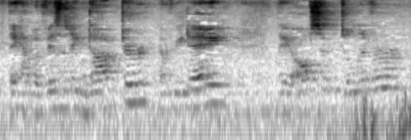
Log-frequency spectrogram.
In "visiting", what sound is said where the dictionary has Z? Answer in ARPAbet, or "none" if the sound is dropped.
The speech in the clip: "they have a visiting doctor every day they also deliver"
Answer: Z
